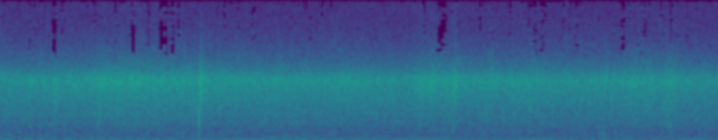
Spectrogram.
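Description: Steady, even hiss of outdoor background noise, with a faint click about two seconds in.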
